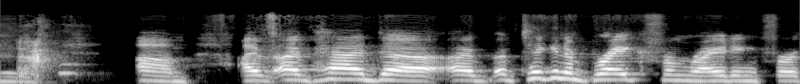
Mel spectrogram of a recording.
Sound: laughs

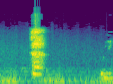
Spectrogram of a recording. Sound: gasp

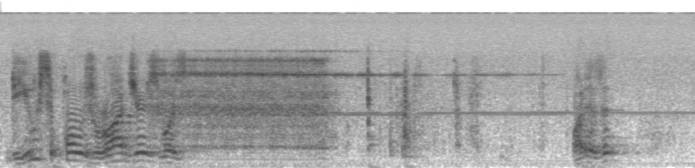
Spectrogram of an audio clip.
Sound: phone ringing

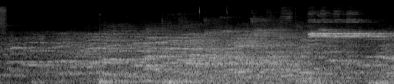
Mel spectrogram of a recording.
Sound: people shouting in the crowd; whistle tweeting

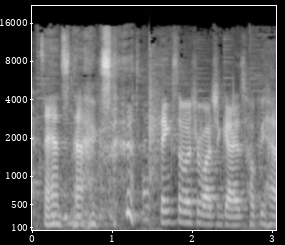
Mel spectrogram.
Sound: laughing

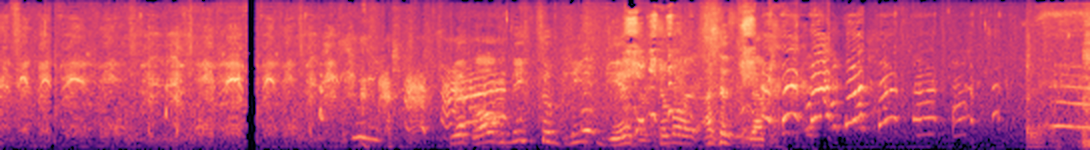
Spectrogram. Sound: evil, evil laughter

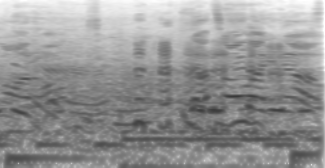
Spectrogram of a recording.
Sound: laughing

